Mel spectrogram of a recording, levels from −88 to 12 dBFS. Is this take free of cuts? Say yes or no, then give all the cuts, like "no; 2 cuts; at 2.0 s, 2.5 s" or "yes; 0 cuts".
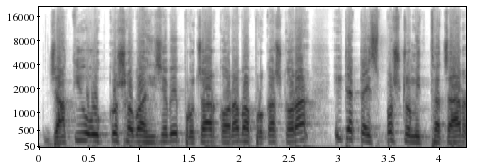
yes; 0 cuts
